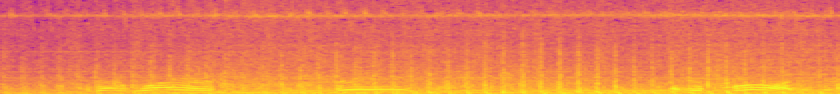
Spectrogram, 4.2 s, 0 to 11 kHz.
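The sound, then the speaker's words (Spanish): An FBI helicopter flying at about 150 metres along a highway at night while searching, its rotors making a steady rhythmic chop and continuous pulsing drone, with brief voices breaking in over it. “El piloto del FBI sigue la ruta 50. Mantiene una altitud de 150 metros mientras busca la luz estroboscópica.”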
